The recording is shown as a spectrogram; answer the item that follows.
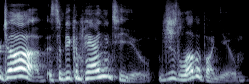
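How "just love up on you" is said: normal talking voice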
